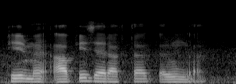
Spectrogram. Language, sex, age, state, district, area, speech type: Urdu, male, 18-30, Bihar, Gaya, urban, spontaneous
